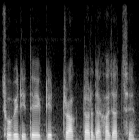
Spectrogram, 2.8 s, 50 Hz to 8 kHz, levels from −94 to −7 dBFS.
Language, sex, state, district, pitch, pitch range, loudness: Bengali, male, West Bengal, Cooch Behar, 120 Hz, 115-125 Hz, -21 LUFS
